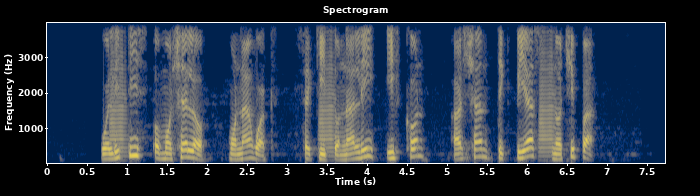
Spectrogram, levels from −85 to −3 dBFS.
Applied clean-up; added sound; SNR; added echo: none; Brass instrument; 14 dB; none.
